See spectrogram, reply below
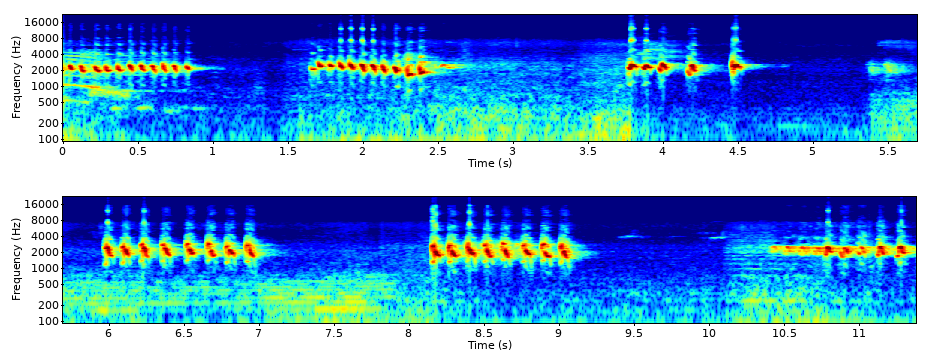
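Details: Yellow-vented bulbul's lively chatter, used as a lure to make other bulbuls sing: bursts of rapid, bubbly mid-high notes, each about a second with short pauses, over a faint low rumble.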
